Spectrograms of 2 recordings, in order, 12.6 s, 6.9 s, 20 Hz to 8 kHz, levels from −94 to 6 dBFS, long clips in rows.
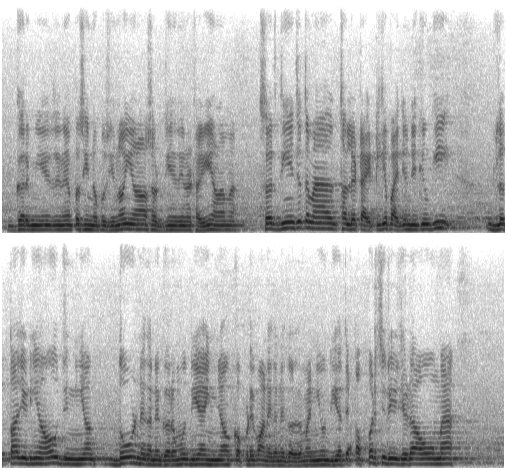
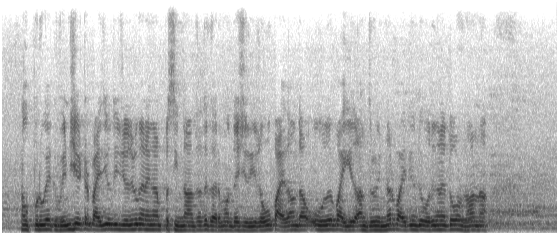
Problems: constant background noise, echo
